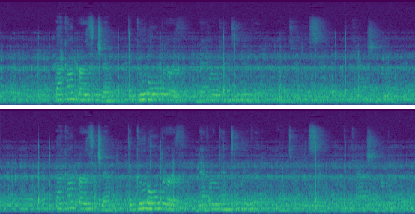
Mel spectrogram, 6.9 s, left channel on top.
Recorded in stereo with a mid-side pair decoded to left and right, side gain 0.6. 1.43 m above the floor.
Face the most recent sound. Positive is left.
turn(degrees=-70)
